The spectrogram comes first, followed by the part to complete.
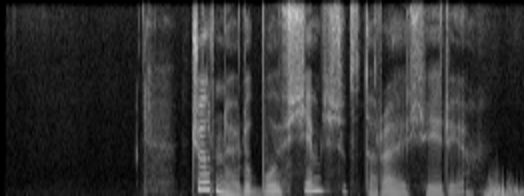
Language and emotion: Russian, sad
